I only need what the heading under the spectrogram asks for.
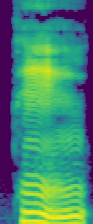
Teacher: you will hear that your vowel is what we call nasalized meaning that the airflow is going through nose not only mouth so you will hear that tang eh, eh, is nasal, right?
